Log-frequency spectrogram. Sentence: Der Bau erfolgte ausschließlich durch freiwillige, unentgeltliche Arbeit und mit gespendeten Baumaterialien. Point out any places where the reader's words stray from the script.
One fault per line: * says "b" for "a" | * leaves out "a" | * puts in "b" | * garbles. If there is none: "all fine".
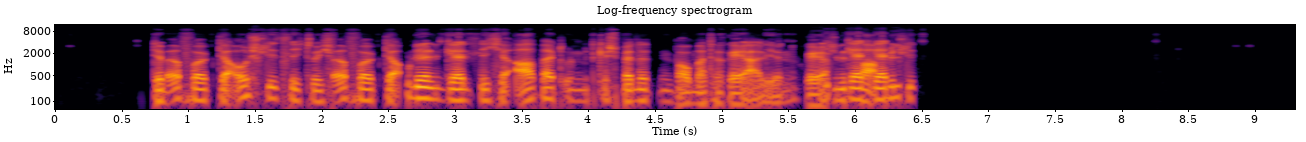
* leaves out "Bau"
* says "erfolgte" for "freiwillige"
* garbles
